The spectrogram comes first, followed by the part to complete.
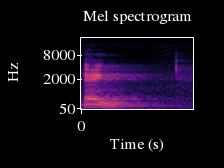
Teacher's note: holako terdapat nun mati bertemu dengan huruf SIM hukumnya adalah ikhfa bunyi ikhfa itu adalah dengung seolah-olah berbunyi Eng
